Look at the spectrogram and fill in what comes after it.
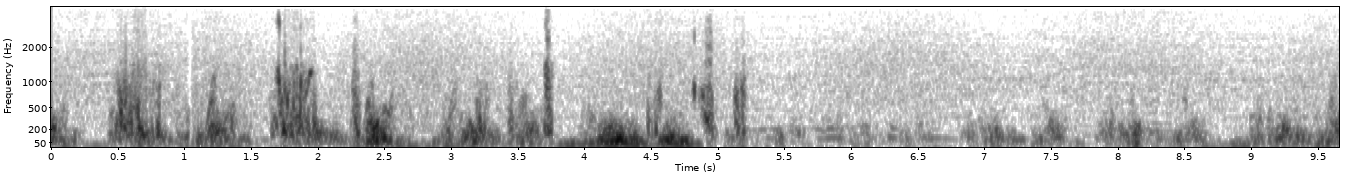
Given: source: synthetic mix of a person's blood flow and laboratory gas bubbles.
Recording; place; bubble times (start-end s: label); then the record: Doppler ultrasound of blood flow; precordium
0.47-0.84 s: bubbles
1.63-2.01 s: bubbles
2.25-2.33 s: bubbles
3.17-3.30 s: bubbles
3.42-3.51 s: bubbles
3.68-3.77 s: bubbles
4.46-4.59 s: bubbles
4.79-5.00 s: bubbles
5.12-5.22 s: bubbles
From the record:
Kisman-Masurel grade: 232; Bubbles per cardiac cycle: several, 3 to 8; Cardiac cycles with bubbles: 50 to 99%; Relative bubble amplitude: moderate (0.250 to 0.450); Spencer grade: 3 (all of the cardiac periods contain showers or single bubble signals, but not dominating or overriding the cardiac motion signals); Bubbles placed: only in the low amplitude regions of the cardiac cycle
